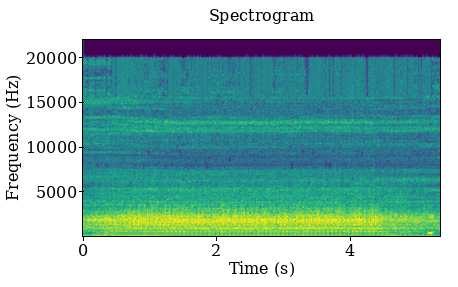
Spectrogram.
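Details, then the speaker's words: VAZ Zhiguli classic carburettor engine: steady running with fast regular knocking at certain revs under carburettor hiss, fine on quick blips; owner suspects bearings or piston pins, source not confirmed; engine knock. "успокоился на подкидывает колотит нахуй а так нормально скидывает что это [ __ ] вкладыши нахуй или пальцы нахуй Так колотят"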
